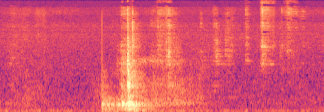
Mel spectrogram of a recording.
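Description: A metal cover clunks as it is lifted off and set down.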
